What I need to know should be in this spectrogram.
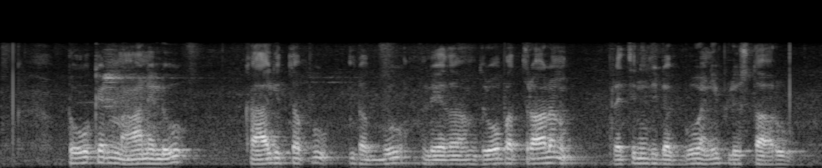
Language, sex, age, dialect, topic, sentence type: Telugu, male, 25-30, Central/Coastal, banking, statement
